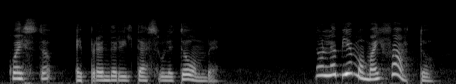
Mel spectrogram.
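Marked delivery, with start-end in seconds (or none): 3.1-4.4 much higher, louder protest; high, loud child's protest at the accusation; indignant outcry. A narrator's reading. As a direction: cry out in shocked denial. Children deny tea on graves.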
